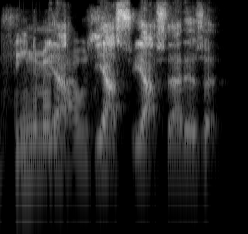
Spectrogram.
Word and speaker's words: Thieneman: How you pronounce his name? Thieneman?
